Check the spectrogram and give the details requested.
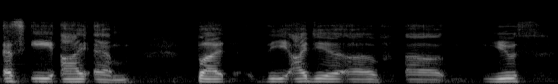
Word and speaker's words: Syme: Um, I think one that I've really enjoyed, I have to say, is Meeple-a-thon, and that's David Syme. I'm pretty sure I said his last name wrong. It's Seim.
